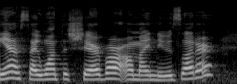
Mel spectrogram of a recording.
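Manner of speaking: usual speaking voice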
